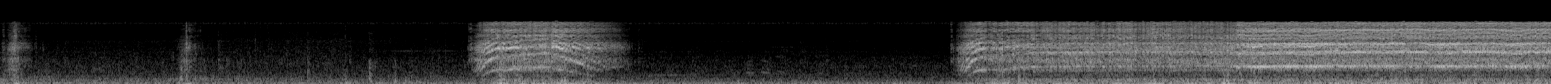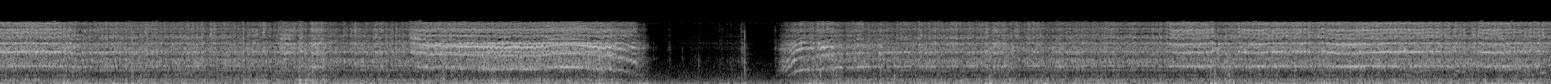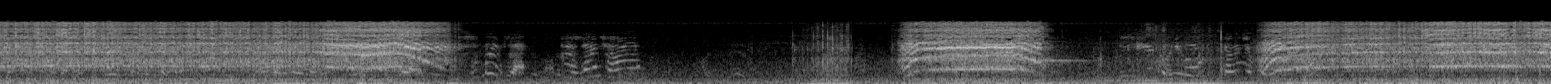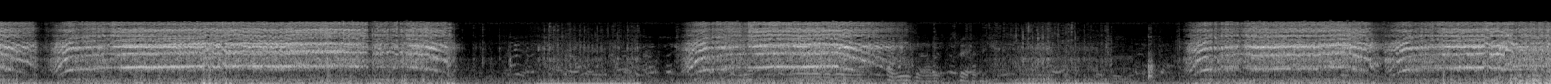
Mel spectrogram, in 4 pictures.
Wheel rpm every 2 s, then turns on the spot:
60, 0, 20, 210, 220, 230, 230, 230, 200, 40, 220, 230, 230, 230, 230, 140, 0, 10, 100, 10, 170, 170, 200, 180, 20, 150, 10, 50, 170, 130, 120.
52-54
